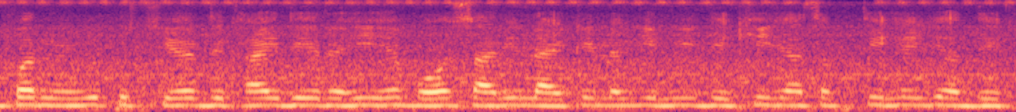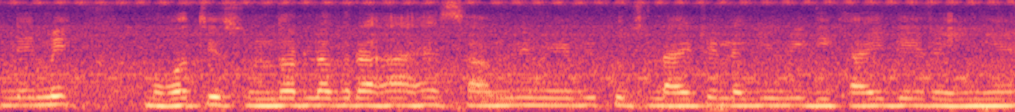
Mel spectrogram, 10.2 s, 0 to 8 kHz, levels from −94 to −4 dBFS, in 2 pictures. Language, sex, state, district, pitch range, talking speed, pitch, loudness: Hindi, female, Chhattisgarh, Korba, 185-195 Hz, 215 wpm, 190 Hz, -16 LUFS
